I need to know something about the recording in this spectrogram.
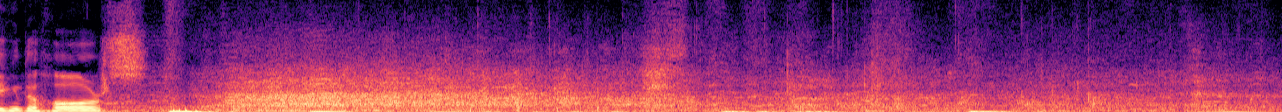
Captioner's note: laughter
